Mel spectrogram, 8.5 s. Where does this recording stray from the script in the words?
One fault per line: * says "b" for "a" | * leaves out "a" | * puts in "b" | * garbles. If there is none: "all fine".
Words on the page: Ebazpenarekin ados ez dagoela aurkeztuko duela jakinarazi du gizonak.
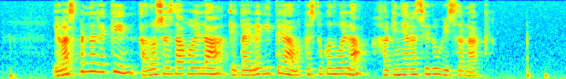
* puts in "eta helegitea"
